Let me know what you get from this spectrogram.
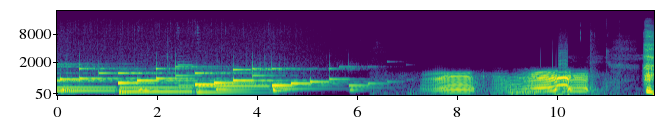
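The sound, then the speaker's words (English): A stretch of steady, stepped synth chords gives way to two or three drawn-out cow moos, close and fairly loud, their pitch sliding and wavering before a short clatter at the end. “I've moved upstairs, and I'm pretty sure cows can't climb stairs, so I should be safe.”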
